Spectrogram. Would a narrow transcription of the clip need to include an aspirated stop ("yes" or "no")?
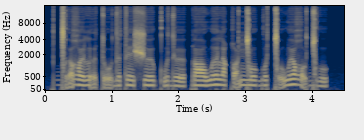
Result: no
